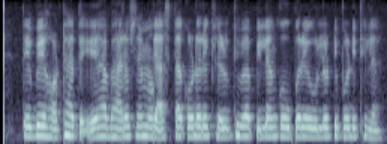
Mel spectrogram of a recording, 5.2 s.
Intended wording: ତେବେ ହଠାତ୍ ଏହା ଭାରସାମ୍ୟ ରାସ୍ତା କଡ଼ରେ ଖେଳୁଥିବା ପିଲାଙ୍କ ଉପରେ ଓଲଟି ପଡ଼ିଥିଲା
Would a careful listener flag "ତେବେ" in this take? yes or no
no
